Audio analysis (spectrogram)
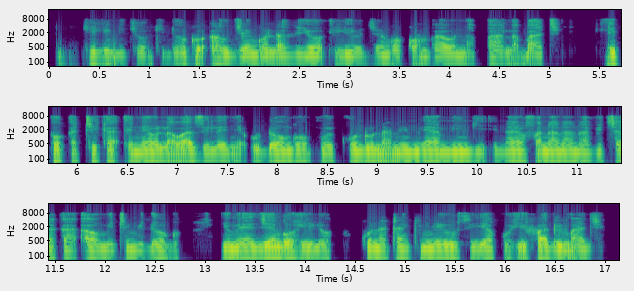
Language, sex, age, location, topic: Swahili, male, 36-49, Kisumu, health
